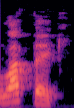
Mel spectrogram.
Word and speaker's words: LaTeX: na minha na minha dissertação eu trabalhei usando latex né a gente já escreve latex mas a pronúncia lat que é um modo de você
